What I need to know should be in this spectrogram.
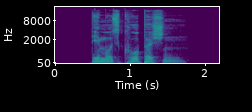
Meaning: inflection of demoskopisch: 1. strong genitive masculine/neuter singular 2. weak/mixed genitive/dative all-gender singular 3. strong/weak/mixed accusative masculine singular 4. strong dative plural
- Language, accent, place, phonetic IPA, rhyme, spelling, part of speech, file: German, Germany, Berlin, [ˌdeːmosˈkoːpɪʃn̩], -oːpɪʃn̩, demoskopischen, adjective, De-demoskopischen.ogg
